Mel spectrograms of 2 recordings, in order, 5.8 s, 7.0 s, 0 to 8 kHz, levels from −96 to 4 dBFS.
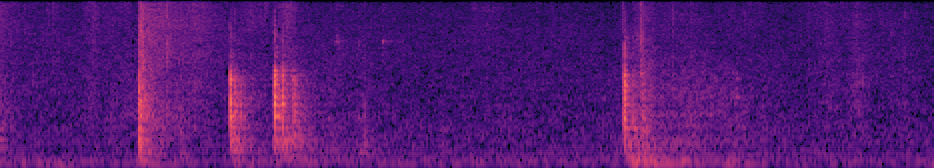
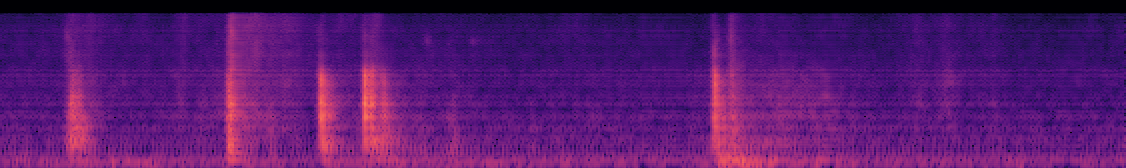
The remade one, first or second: second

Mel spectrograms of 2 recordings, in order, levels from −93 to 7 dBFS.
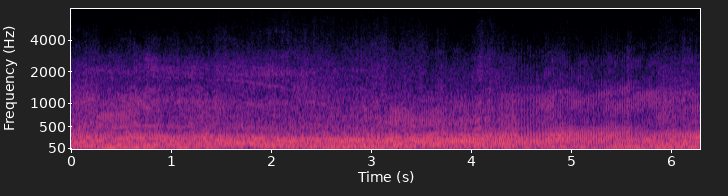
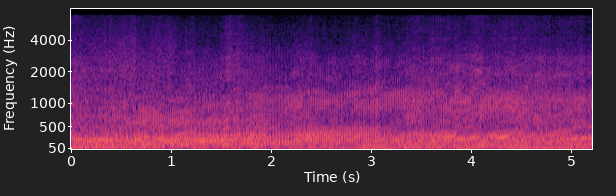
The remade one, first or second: second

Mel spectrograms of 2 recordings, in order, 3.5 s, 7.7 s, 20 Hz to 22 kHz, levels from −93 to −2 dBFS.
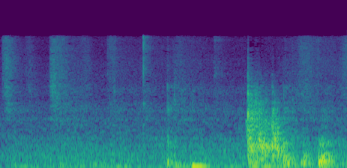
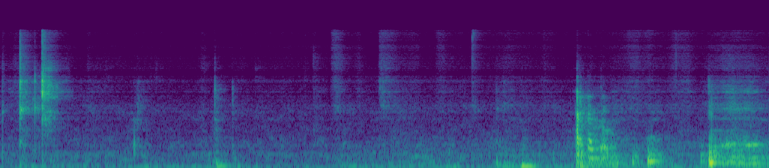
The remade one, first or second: second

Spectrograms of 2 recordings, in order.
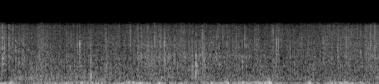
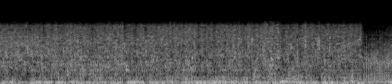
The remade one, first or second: second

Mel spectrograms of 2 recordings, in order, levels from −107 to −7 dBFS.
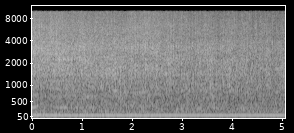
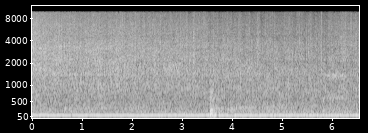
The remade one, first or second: second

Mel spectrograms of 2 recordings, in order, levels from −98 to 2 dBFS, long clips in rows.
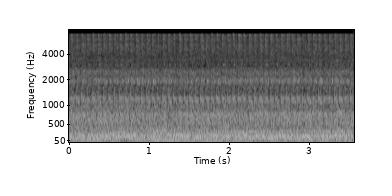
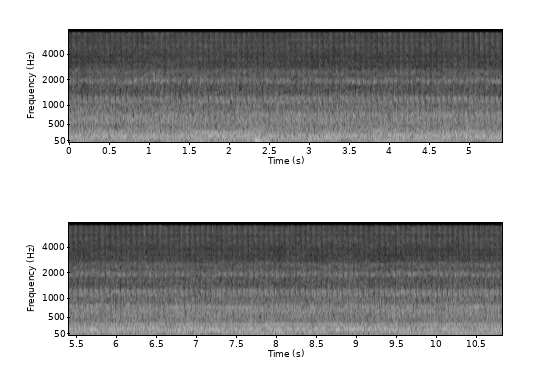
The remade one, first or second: second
